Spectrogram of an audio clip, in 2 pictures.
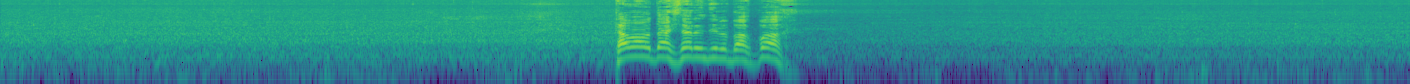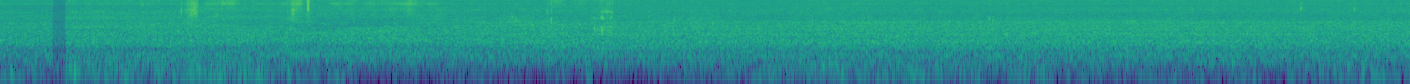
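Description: A shallow river rushes steadily over rocks.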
